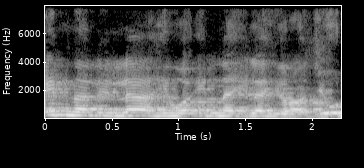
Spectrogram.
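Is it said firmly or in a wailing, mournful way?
firmly. It is said firmly and plainly.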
